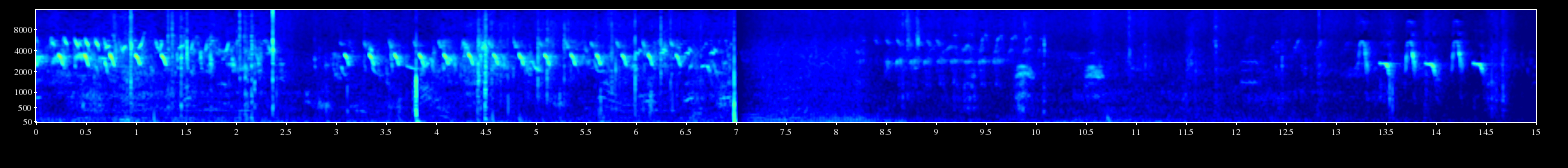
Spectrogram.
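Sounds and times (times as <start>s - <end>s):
small birds chirping: 0.0s - 15.0s
low rumble: 6.8s - 12.7s.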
